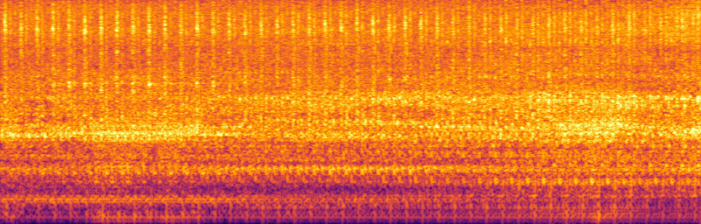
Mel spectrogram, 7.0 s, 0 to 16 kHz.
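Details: BMW E46 330d diesel at idle: regular ticking knock, about three per second, over the diesel clatter; abnormal engine noise whose source no mechanic has been able to find.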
